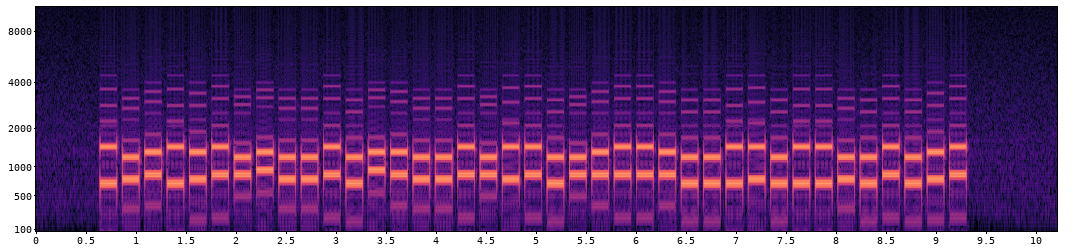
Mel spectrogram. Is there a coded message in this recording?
Yes: DTMF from 0.6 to 9.3 s, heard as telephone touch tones, dialled by machine, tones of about 170 ms. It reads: 348359704491084497691789981136133419159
